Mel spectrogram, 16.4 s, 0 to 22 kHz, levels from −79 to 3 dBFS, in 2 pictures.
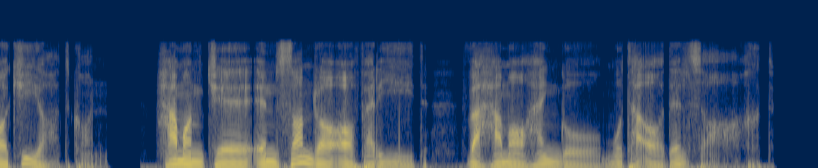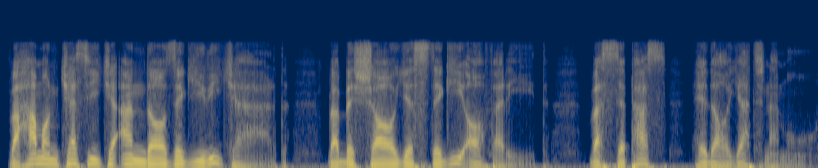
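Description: At 4.0 s and again at 5.65 s, a dropped buffer (overrun) likely occurs: the software misses its read and a few milliseconds of speech are overwritten, so the two sides butt together. Each is heard as a slight jump in the sound.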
